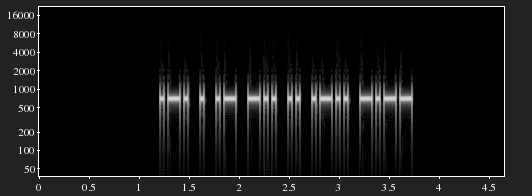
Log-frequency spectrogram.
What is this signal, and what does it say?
Morse code, heard as a keyed tone, about 31 wpm, 700 Hz. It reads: READILY
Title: Seven Letter Words - 30wpm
